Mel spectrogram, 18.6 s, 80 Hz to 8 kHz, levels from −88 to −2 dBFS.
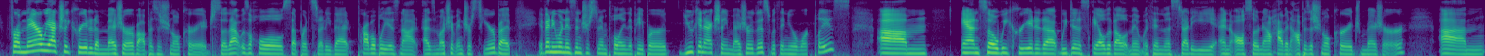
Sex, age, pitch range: female, 20-39, 170-200 Hz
